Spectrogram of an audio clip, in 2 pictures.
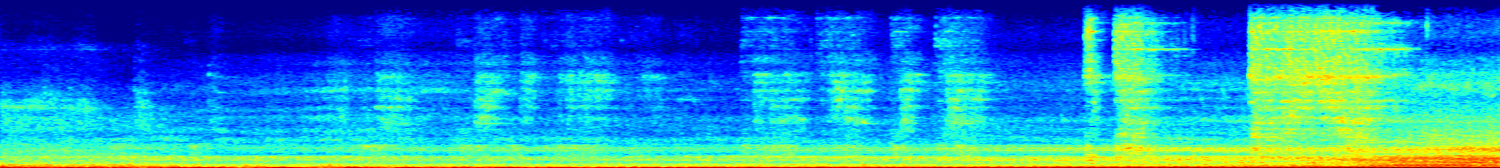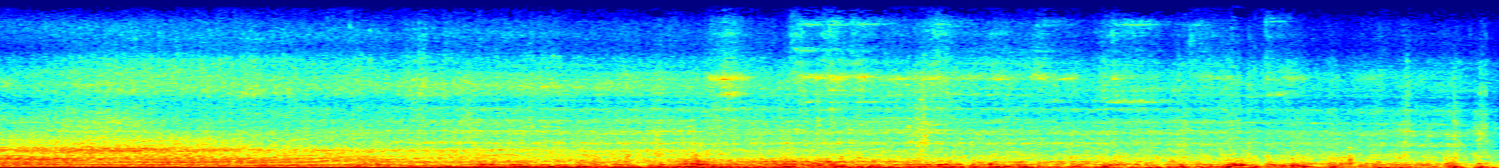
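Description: Sri Lanka Railways diesel train passing close by: a heavy, steady engine rumble, with a brief high-pitched hiss or squeal about twelve seconds in, and wheel and track noise swelling to its loudest around the middle.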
